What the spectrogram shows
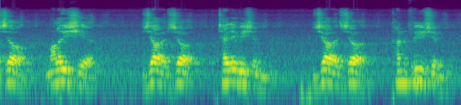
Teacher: জিহ্বার আগা তালুর সাথে না লাগিয়ে হালকা ফাক রেখে উচ্চারিত হয়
